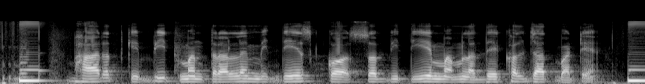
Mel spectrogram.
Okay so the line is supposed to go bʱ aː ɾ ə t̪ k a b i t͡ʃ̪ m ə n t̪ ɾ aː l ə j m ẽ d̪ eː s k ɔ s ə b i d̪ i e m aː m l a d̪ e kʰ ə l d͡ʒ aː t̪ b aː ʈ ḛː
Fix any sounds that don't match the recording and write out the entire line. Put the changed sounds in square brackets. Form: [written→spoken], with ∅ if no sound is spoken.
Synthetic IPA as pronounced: bʱ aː ɾ ə t̪ k [a→e] b i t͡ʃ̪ m ə n t̪ ɾ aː l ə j m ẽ d̪ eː s k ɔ s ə b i [d̪→t̪] i e m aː m l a d̪ e kʰ ə l d͡ʒ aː t̪ b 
